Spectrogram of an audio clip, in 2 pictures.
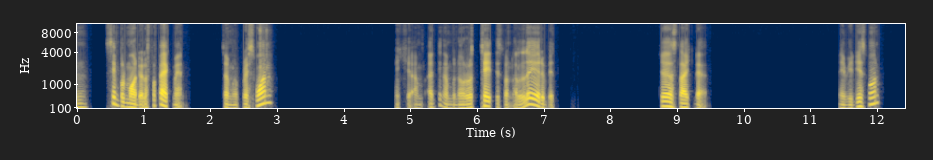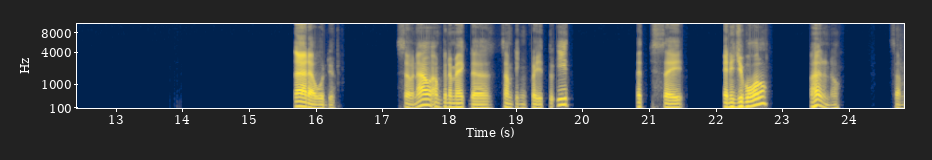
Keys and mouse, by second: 2.8 KP_1, 5.2 r, 13.8 click, 14.4-24.7 middle drag, 16.3 KP_1, 22.2 right click.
